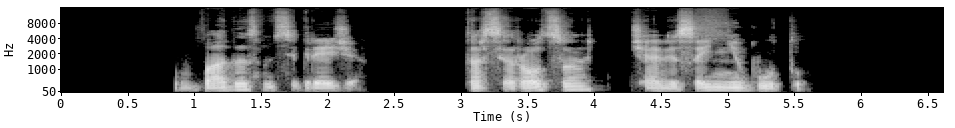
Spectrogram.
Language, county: Lithuanian, Vilnius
